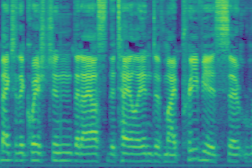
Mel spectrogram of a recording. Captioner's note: speaking French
